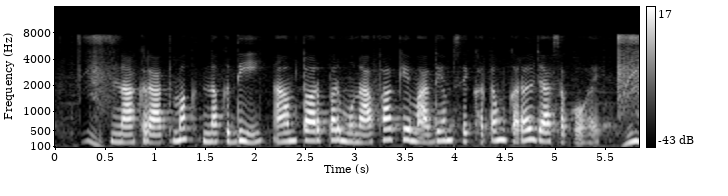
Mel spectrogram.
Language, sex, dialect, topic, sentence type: Magahi, female, Southern, banking, statement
